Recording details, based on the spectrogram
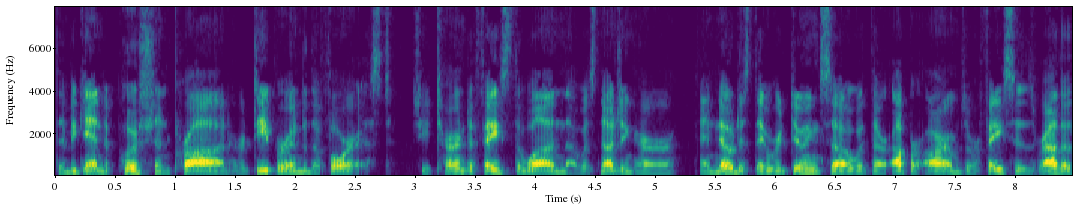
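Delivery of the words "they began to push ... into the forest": ordinary delivery, nothing marked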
